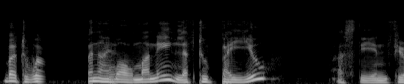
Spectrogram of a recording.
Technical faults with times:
0.37-0.90 call audio freeze
1.08-1.11 skip ahead
1.44-4.02 jitter buffer slow-down

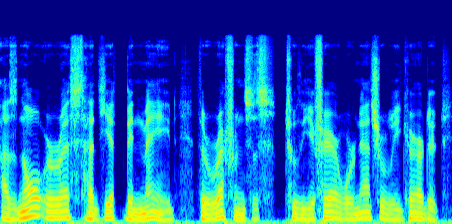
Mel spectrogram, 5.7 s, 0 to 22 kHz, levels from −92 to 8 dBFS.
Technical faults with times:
none

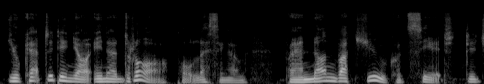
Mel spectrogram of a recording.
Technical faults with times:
none

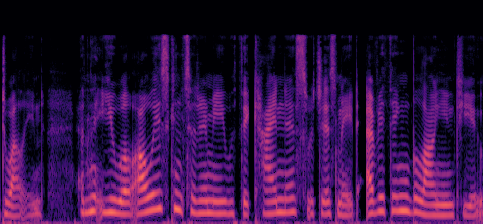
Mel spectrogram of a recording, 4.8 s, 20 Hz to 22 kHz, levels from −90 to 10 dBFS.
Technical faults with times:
none

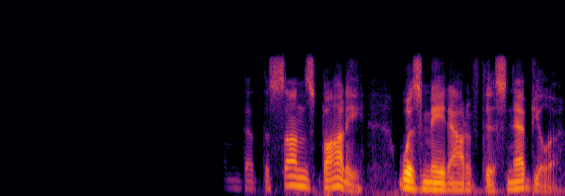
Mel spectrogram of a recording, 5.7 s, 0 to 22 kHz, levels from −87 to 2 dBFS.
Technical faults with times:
none

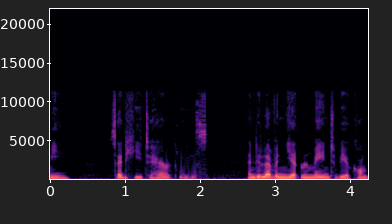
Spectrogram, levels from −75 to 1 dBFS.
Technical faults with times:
1.55-2.42 robotic sound from repeated short buffers

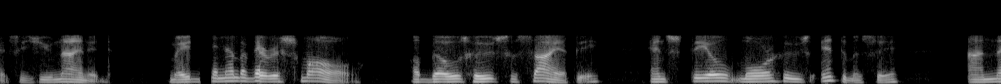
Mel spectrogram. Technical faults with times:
0.00-10.02 tandem speech coding
1.99-2.12 playback stall
2.12-2.60 catch-up at higher speed

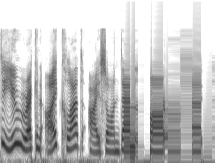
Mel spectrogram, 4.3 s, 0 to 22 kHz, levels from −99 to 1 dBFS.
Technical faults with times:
2.48-4.30 robotic sound from repeated short buffers

